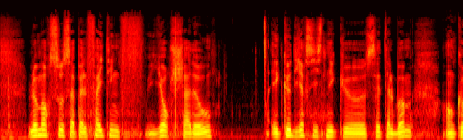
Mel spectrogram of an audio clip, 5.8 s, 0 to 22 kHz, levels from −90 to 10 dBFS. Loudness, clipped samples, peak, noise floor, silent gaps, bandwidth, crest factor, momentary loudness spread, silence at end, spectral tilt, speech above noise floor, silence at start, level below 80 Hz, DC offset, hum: -20 LUFS; under 0.1%; -2 dBFS; -58 dBFS; none; 14 kHz; 18 dB; 12 LU; 0 s; -6 dB/octave; 39 dB; 0 s; -54 dBFS; under 0.1%; none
